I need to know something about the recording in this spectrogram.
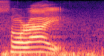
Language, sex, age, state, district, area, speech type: Assamese, female, 18-30, Assam, Nalbari, rural, read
